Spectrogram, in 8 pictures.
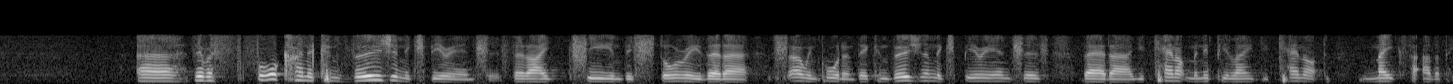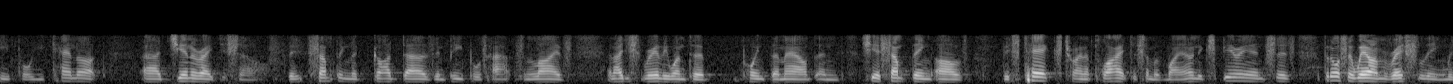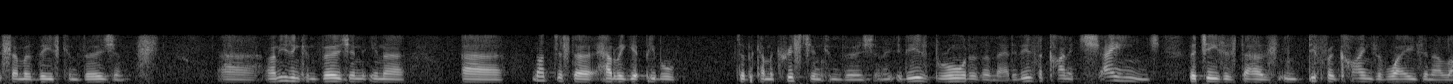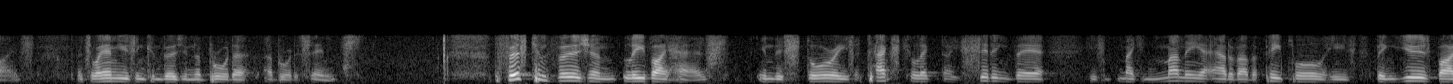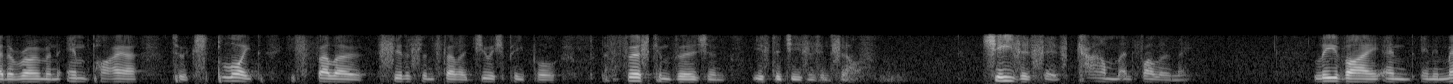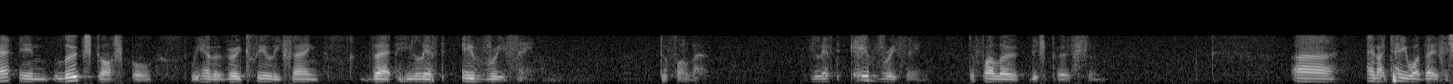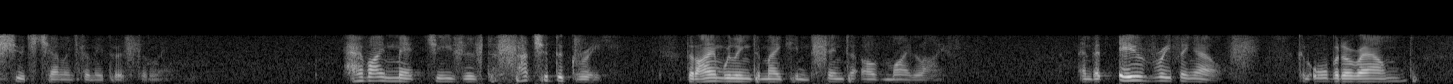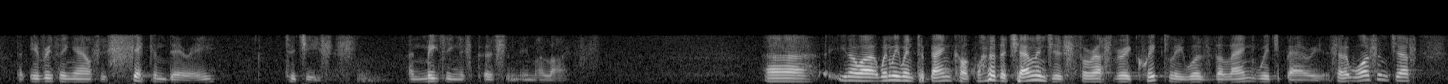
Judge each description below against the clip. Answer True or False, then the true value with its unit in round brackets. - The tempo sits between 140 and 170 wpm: True (150 wpm)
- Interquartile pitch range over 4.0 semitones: False (3.4 semitones)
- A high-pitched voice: False (135 Hz)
